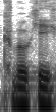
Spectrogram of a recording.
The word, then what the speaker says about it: Kabuki: is that the Kabuki a little bit of Kabuki yes I didn't know if I was pronouncing yeah correctly that's correct so I call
